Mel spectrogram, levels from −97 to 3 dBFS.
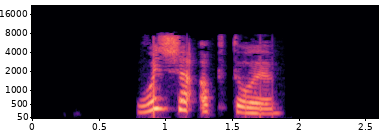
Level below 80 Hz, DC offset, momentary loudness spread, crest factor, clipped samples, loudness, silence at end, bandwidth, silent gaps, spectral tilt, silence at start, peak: -56 dBFS; under 0.1%; 10 LU; 18 dB; under 0.1%; -17 LUFS; 0.75 s; 8.4 kHz; none; -3 dB/octave; 0.8 s; -2 dBFS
